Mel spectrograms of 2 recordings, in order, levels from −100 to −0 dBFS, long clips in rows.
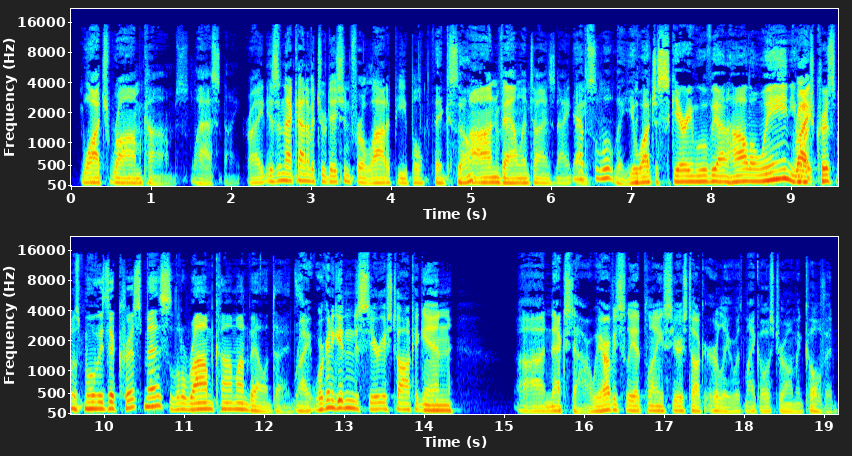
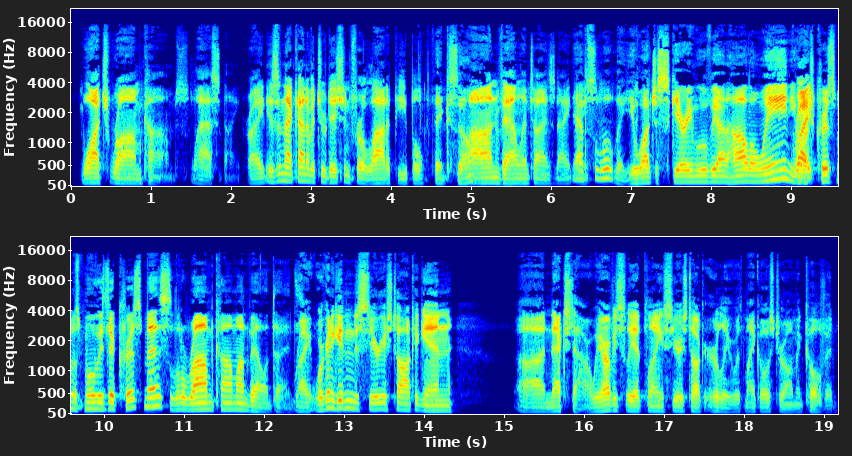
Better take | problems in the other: first | thin; very; fading below 350 Hz

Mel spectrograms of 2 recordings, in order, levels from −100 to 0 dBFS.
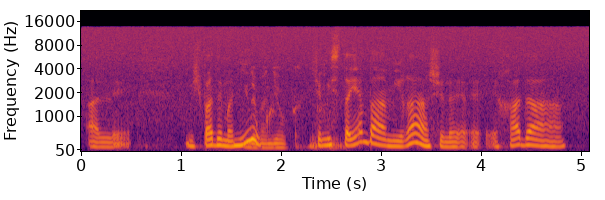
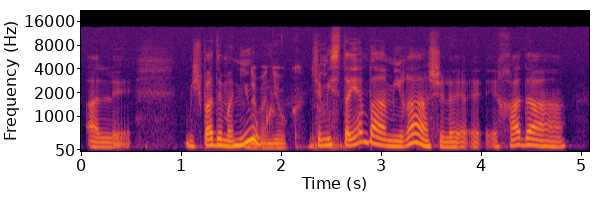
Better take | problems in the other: second | hiss; loud; throughout; 7 dB below the speech; faint in the second

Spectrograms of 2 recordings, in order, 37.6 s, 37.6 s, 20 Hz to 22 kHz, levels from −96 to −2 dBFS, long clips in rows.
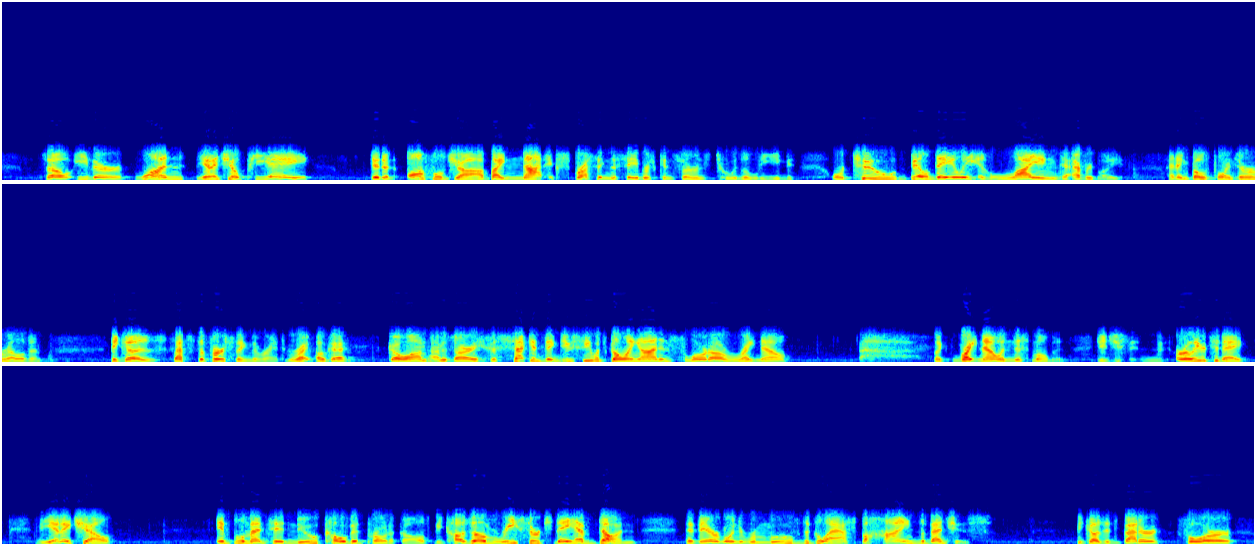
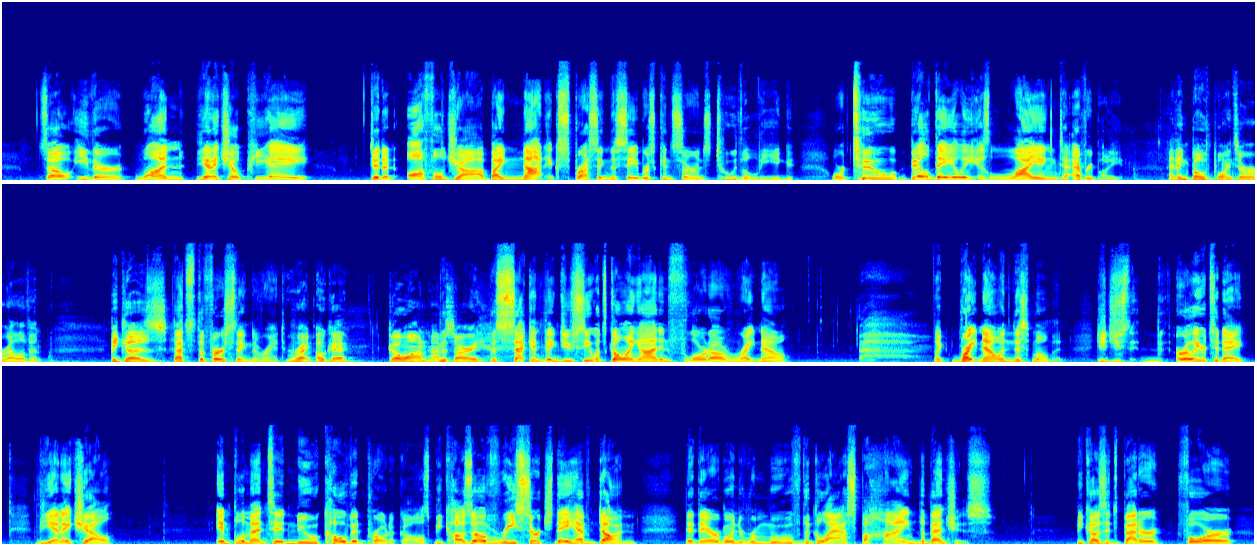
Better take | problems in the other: second | phone-call audio; poor line

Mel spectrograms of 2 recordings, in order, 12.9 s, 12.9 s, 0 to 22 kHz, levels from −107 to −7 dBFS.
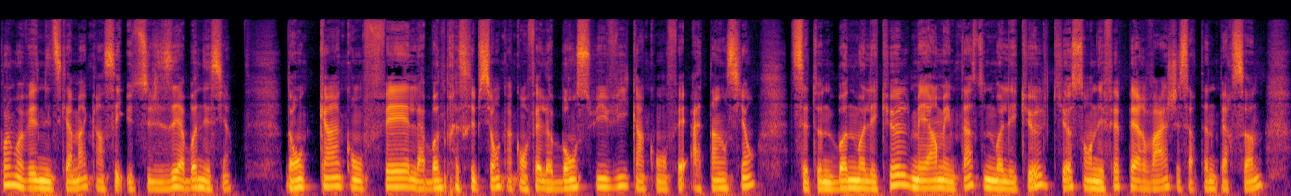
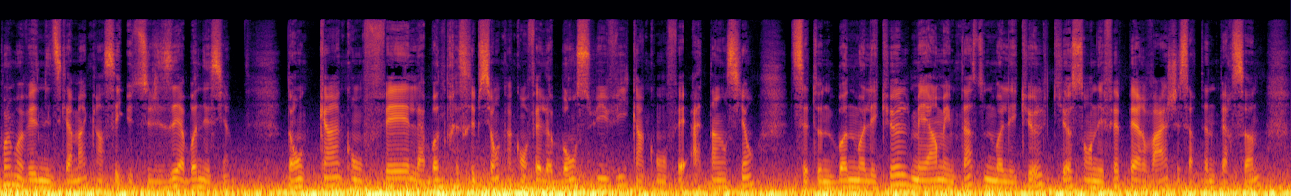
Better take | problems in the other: first | low rumble; noticeable; throughout; 10 dB below the speech

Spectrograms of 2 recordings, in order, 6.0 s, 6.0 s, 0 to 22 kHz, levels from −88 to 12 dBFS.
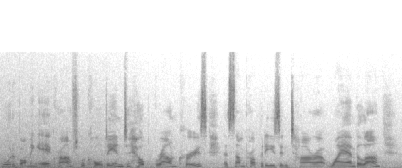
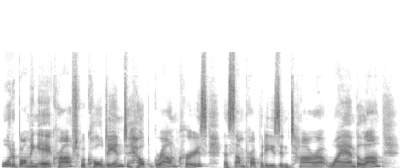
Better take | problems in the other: second | wind noise on the microphone; occasional gusts; 15 dB below the speech

